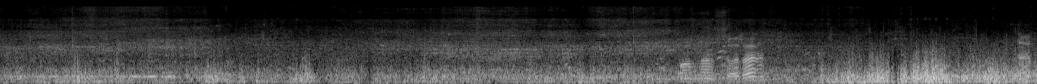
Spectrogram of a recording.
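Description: Wind rumbling on the camera microphone over outdoor street noise. A voice speaks briefly about seven seconds in and again near the end.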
